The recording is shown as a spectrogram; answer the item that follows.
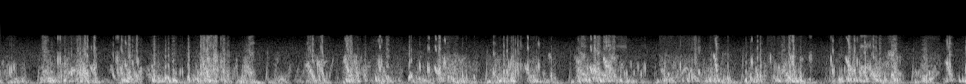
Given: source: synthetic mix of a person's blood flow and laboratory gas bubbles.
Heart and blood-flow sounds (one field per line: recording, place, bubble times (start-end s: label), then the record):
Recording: Doppler ultrasound of blood flow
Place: precordium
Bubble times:
0.00-0.27 s: bubbles
0.39-1.01 s: bubbles
1.07-2.32 s: bubbles
2.39-2.58 s: bubbles
3.03-3.33 s: bubbles
3.41-4.80 s: bubbles
4.87-5.58 s: bubbles
5.73-6.48 s: bubbles
6.59-7.35 s: bubbles
7.42-8.15 s: bubbles
8.27-9.04 s: bubbles
9.12-9.67 s: bubbles
From the record:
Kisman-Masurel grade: 444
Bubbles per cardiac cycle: continuous sound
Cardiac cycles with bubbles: 100%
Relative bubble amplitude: maximal (0.775 to 0.999)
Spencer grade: 4 (maximum detectable bubble signal sounding continuously throughout systole and diastole of every cardiac period, and overriding the amplitude of the normal cardiac signals)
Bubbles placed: anywhere in the cardiac cycle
